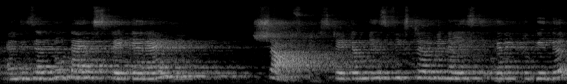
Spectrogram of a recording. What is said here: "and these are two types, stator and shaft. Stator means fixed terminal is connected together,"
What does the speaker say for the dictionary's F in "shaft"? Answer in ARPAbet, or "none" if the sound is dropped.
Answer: none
